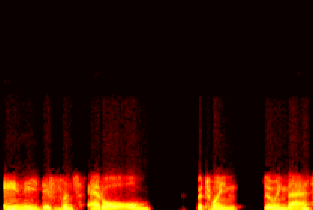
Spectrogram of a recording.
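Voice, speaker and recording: A male dentist on a podcast interview, telling lively stories and acting out bits of dialogue, with lots of "you know"s. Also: on the high side, slow, no echo. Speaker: dentist and dental coach. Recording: tinny phone-like line.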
